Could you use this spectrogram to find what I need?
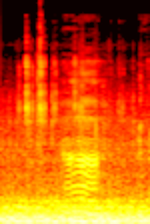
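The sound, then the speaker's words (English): Steady, loud low-pitched rumble of a car interior, the constant road and engine drone filling the space, with a brief muffled voice rising over it midway. “Anyway, because like, I'm doing it in my car, that's what I mean.”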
